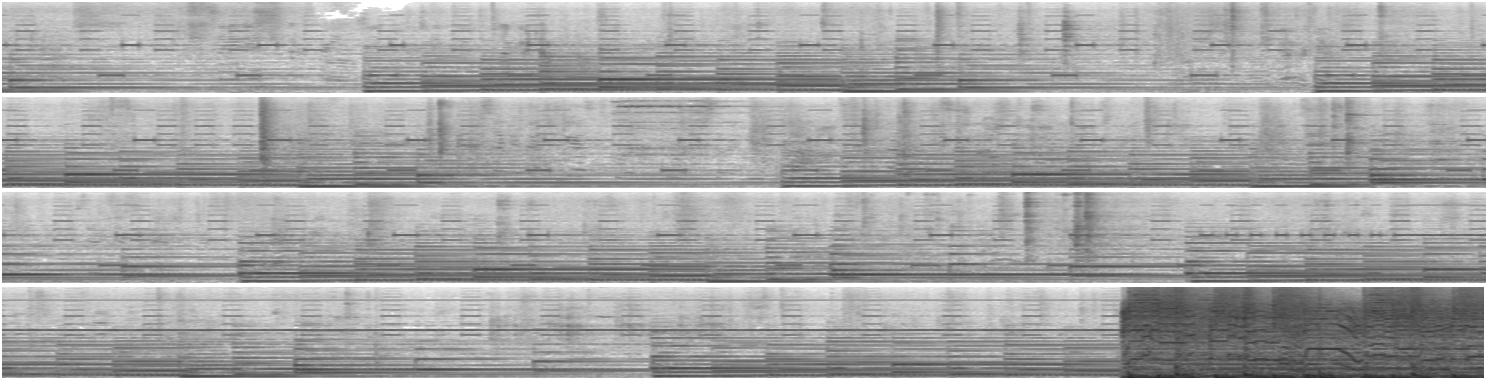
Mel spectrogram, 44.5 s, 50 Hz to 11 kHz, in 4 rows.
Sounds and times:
Music: 0.0s - 44.5s.

